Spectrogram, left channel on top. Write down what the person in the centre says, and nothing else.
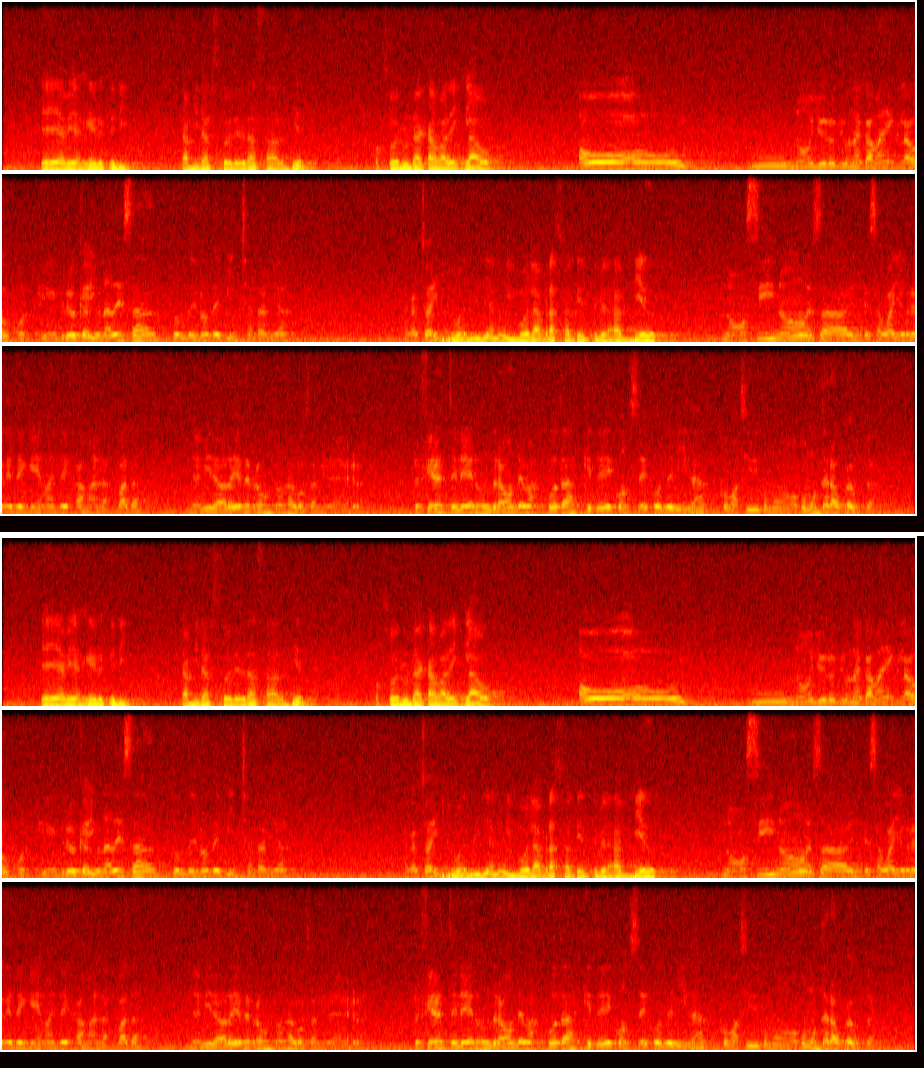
Ya, ya, mira, ¿qué preferís? ¿Caminar sobre brasa ardiente o sobre una cama de clavo?
Igual diría lo mismo, las brasa ardiente me daban miedo.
